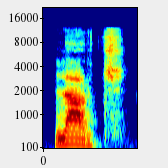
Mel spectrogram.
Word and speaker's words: large: La G que para nosotros tiene un sonido distinto, para ellos en este caso es sh large. La e al final no se pronuncia.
